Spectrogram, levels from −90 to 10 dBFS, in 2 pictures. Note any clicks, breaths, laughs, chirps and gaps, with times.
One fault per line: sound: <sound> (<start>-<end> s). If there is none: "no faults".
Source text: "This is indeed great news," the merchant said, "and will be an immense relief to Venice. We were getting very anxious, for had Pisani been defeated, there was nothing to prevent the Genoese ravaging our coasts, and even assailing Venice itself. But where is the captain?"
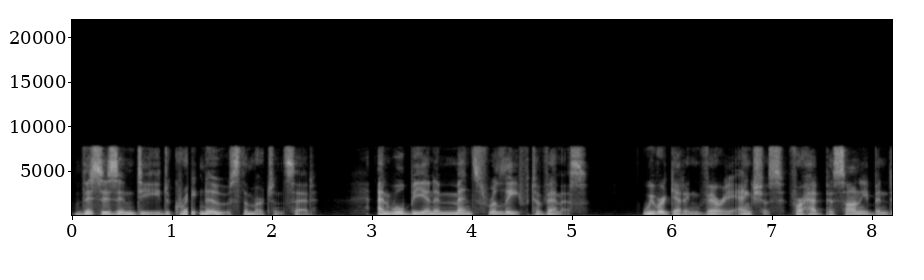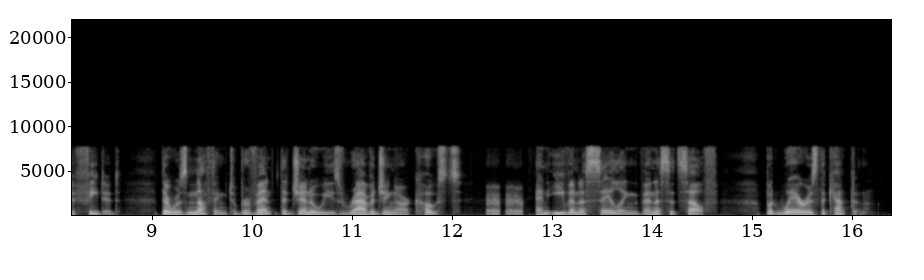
sound: dropout (1.2-1.2 s)
sound: laugh (12.3-12.7 s)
